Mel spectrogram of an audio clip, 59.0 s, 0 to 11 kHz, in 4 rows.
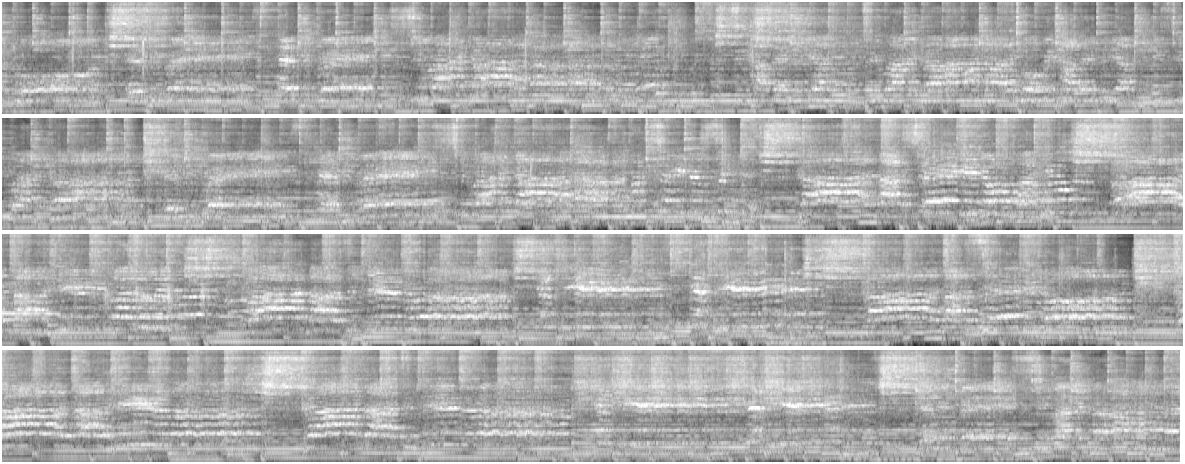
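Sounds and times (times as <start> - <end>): church band playing: 0.0 - 59.0
drums keeping time: 0.0 - 59.0
electric bass guitar: 0.0 - 59.0
women singing: 0.0 - 59.0.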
